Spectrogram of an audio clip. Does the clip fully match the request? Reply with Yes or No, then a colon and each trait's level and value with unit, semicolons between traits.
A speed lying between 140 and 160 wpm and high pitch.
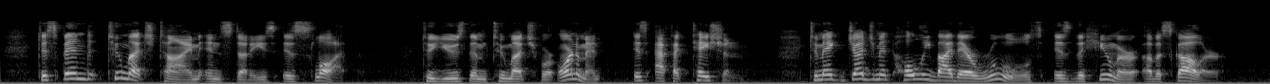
No: average, 145 wpm; medium, 150 Hz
